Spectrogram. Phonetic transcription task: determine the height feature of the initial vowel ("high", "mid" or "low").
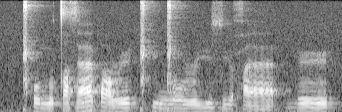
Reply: mid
